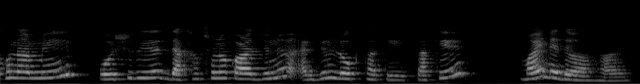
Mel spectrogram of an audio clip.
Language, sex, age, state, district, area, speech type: Bengali, female, 30-45, West Bengal, Birbhum, urban, spontaneous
